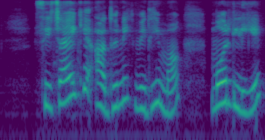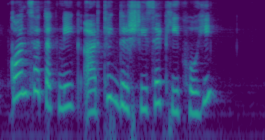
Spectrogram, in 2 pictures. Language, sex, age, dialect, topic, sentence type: Chhattisgarhi, female, 31-35, Central, agriculture, question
